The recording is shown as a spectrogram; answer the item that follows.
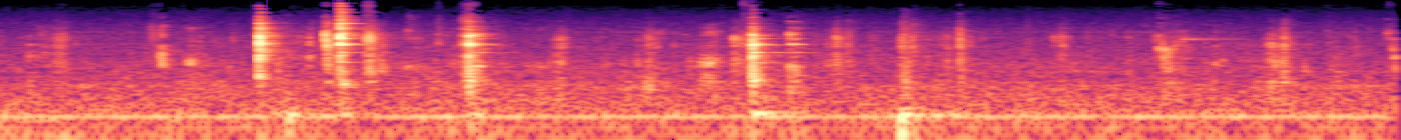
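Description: A person chewing crisp raw cucumber slices close to the microphone, with scattered crunches and a few sharp clicks of wooden chopsticks against a glass plate, over a low steady hum.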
